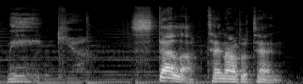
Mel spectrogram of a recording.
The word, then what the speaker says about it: minchia: He said it exactly like a Sicilian would. He has a proper Sicilian accent when it comes to the way he pronounces it. Minchia.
